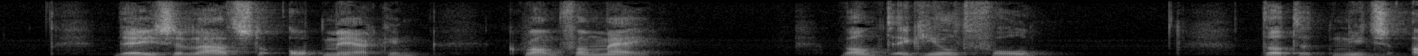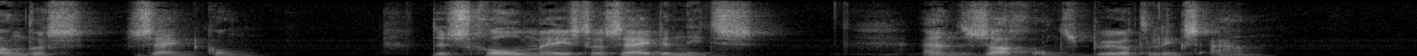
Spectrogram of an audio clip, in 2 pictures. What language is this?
Dutch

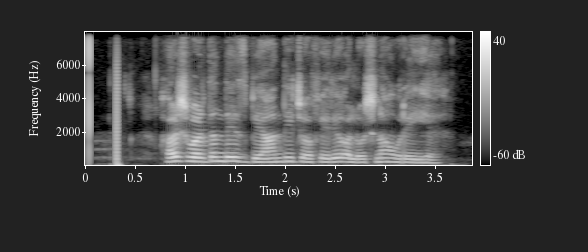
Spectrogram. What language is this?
Punjabi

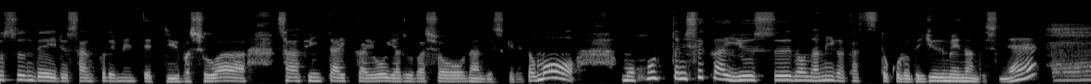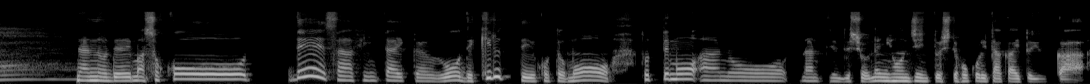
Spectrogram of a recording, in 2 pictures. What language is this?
Japanese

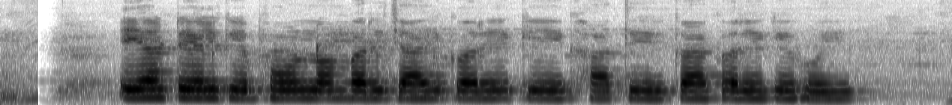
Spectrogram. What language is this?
Bhojpuri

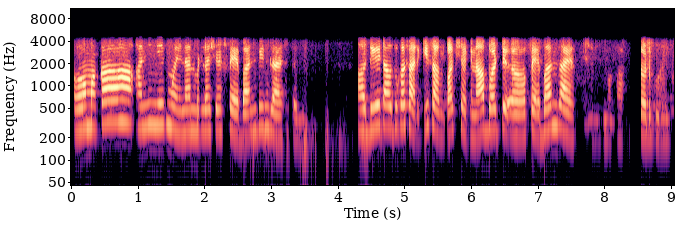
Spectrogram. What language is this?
Konkani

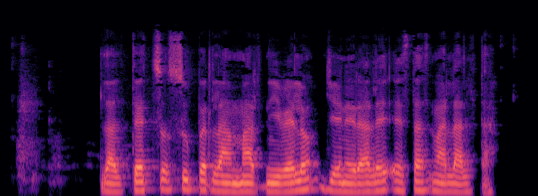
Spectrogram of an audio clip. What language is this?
Esperanto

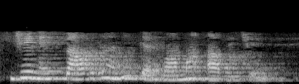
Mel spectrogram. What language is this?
Gujarati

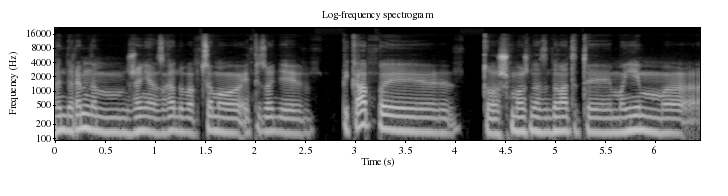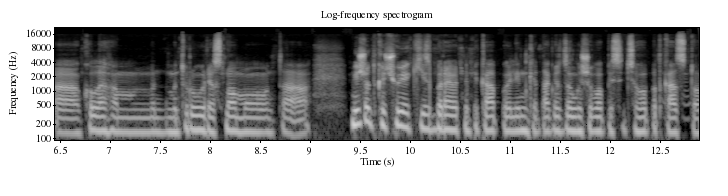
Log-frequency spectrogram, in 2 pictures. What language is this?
Ukrainian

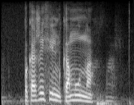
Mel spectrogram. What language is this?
Russian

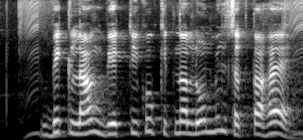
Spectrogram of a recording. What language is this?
Hindi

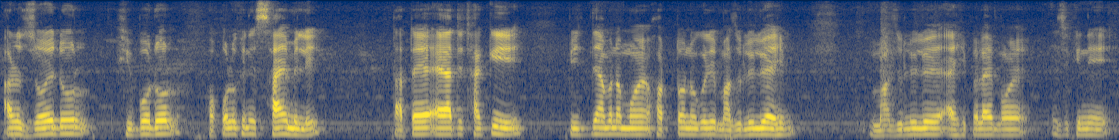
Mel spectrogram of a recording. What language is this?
Assamese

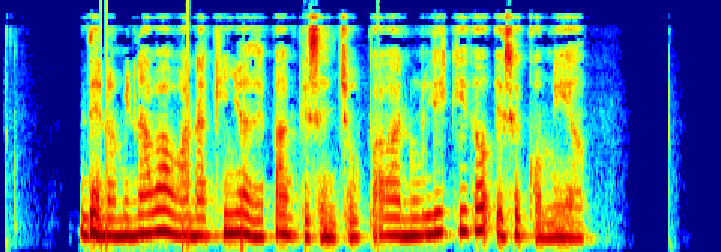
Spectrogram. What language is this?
Galician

